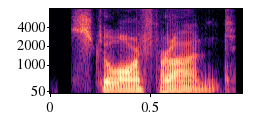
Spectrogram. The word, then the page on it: storefront: American English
